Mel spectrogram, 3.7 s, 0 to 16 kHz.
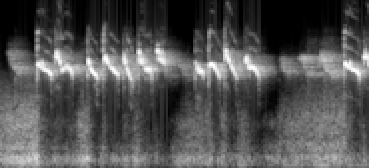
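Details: Oriental white-eye starting into song on 30 August 2022, new white feathering nearly complete; rapid high twittering notes slurring downward in two quick runs, with a faint low background hum.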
